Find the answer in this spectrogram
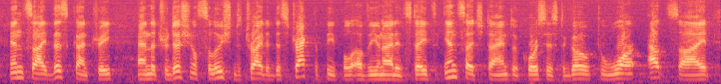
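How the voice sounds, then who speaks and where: A man with an American accent at a fairly quick pace, ordinary pitch variation, and noticeable background noise. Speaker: former intelligence officer, public speaker. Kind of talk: public lecture. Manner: fast.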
